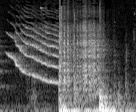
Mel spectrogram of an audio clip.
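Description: A closet door swings with a drawn-out, falling hinge squeak, then shuts with a solid thud and a second softer knock as it settles. No voices are heard.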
